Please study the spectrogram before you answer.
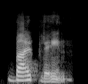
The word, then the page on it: biplane: Indian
